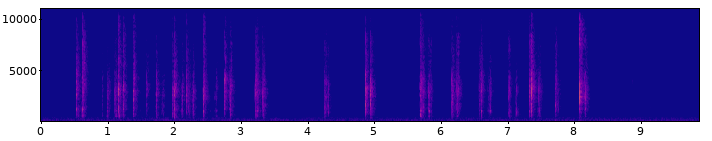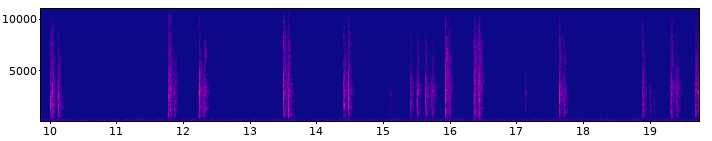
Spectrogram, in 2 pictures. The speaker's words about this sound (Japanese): 大好きなキーボードのタイピング音だよ。ん？普段使ってるのとは音が違う。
